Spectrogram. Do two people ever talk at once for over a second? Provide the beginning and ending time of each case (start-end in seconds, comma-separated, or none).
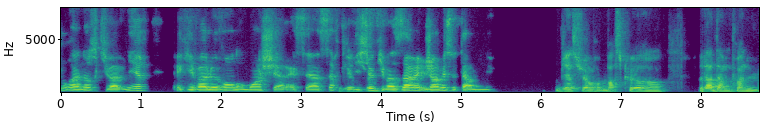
none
